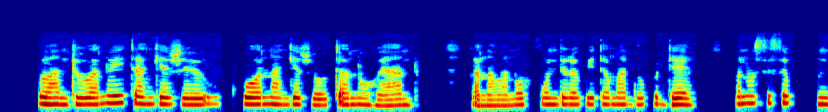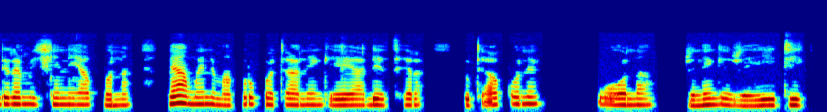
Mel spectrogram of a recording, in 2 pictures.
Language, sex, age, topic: Ndau, female, 50+, health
